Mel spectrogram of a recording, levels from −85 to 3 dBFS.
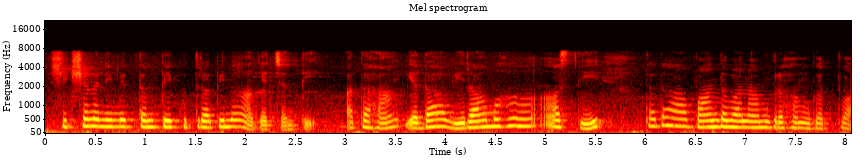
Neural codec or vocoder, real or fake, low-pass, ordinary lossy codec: none; real; 7.2 kHz; none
